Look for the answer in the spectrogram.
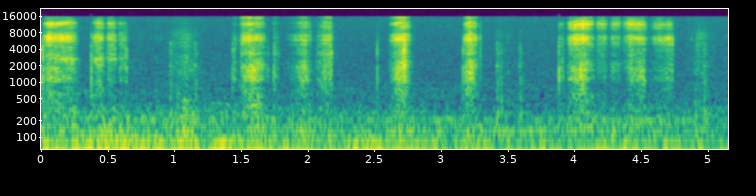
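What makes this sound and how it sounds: A graphite pencil scratches flowing hair lines across the white paper page of a spiral sketchbook. Quick, bright, scratchy strokes come in short bursts over a steady low hum, with brief pauses between strokes.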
